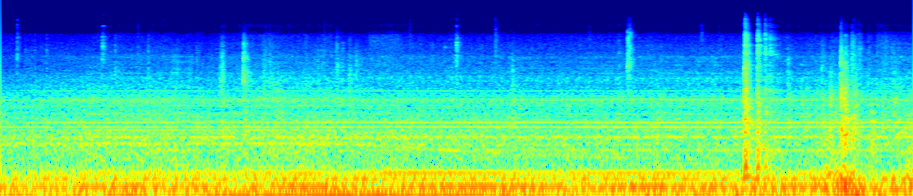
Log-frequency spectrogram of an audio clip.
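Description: Steady low hum of a stationary passenger train idling with its doors open, its engine and onboard equipment running. Near the end come two short knocks.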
